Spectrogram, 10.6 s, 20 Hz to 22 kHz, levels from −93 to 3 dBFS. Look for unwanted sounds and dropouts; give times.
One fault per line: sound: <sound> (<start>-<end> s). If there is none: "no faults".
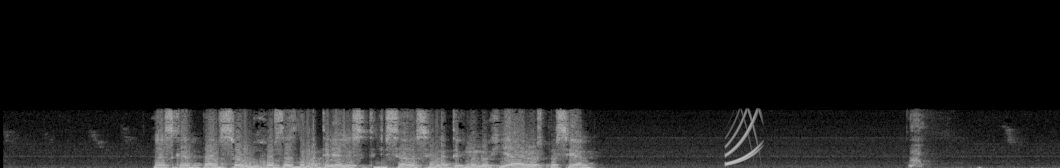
sound: chirp (7.2-7.6 s)
sound: bark (9.0-9.6 s)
